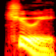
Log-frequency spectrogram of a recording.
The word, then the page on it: chewy: English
